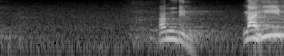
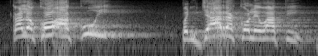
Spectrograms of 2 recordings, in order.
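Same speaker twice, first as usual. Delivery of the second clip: preacher's shout; 6 semitones higher, 8 dB louder than usual. Real, not acted. Preacher exhorting prisoners.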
